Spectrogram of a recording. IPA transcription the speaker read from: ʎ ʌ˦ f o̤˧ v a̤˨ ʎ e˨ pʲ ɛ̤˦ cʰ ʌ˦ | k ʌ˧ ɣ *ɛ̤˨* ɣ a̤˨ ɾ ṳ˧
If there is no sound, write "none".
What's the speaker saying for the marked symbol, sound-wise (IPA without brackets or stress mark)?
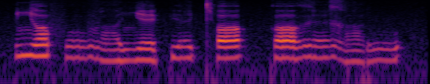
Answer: ɛ̤˦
